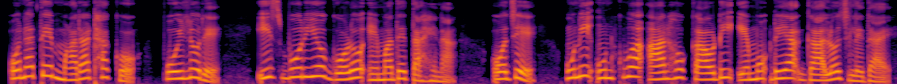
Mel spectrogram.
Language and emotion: Santali, neutral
